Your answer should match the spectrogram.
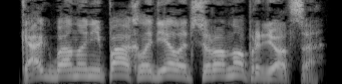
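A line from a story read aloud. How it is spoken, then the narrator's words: Irritated. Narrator (Russian): раздраженно сказал Рувинский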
